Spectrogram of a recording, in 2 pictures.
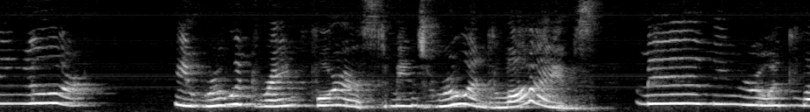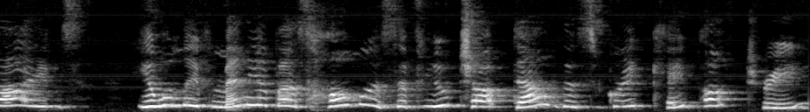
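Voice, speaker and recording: In a put-on, squeaky character voice, a woman speaks at an extremely high pitch and a fairly slow pace. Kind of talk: polite, pleading.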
